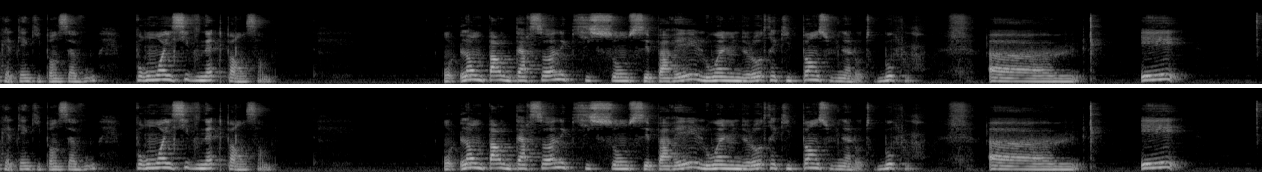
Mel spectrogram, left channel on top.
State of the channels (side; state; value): both; identical; correlation 1.00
